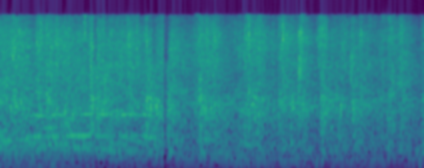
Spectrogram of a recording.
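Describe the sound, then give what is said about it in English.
A crowd breaks into steady, loud applause welcoming first-time visitors, dense clapping filling the whole stretch with a few brief whistle-like tones riding over it early on. “First timers. Come on, let's just welcome them.”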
